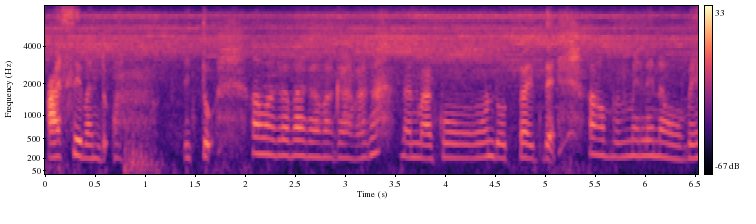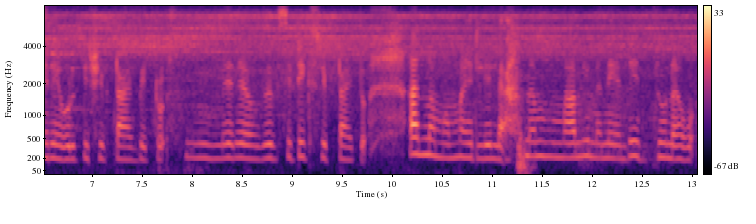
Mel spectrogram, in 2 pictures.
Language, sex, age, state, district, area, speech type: Kannada, female, 45-60, Karnataka, Davanagere, urban, spontaneous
